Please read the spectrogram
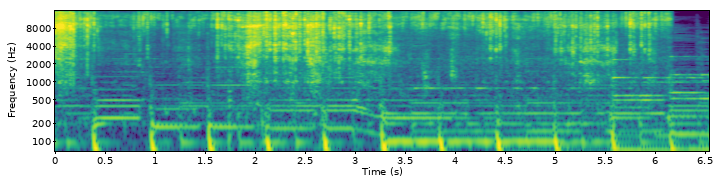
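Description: Handheld pressure sprayer misting water onto seed-starting soil: a steady spray hiss that stops near the end, while background music plays.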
